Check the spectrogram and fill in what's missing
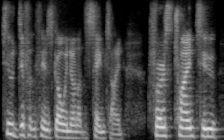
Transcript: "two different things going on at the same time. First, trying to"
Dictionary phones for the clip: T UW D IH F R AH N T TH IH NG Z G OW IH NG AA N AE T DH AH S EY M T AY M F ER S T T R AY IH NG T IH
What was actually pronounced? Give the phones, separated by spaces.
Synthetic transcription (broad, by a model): T UW D IH F R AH N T TH IH NG Z G OW IH NG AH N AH T DH AH S EY M T AY M F ER S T T R AY IH NG T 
